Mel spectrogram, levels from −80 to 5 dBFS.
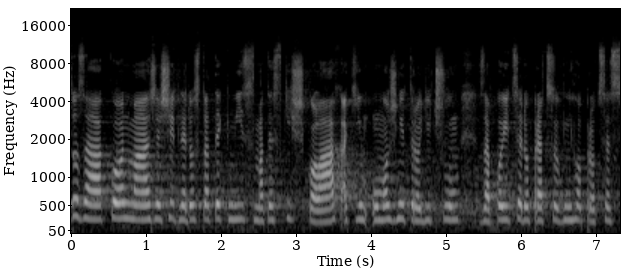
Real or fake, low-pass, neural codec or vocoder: real; 14.4 kHz; none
